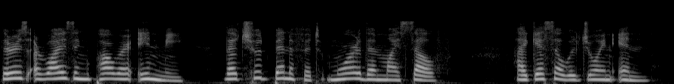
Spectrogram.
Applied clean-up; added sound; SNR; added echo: none; none; none; none.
